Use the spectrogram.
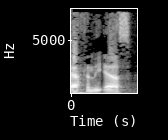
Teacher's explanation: if you do the F and the S, again, no vocal cords. · Term: voiceless sounds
